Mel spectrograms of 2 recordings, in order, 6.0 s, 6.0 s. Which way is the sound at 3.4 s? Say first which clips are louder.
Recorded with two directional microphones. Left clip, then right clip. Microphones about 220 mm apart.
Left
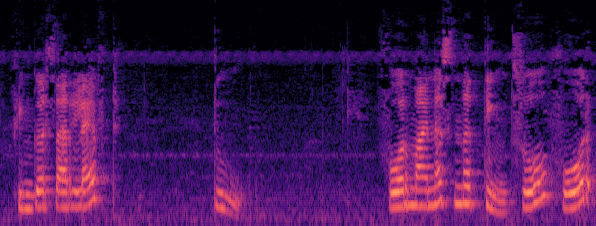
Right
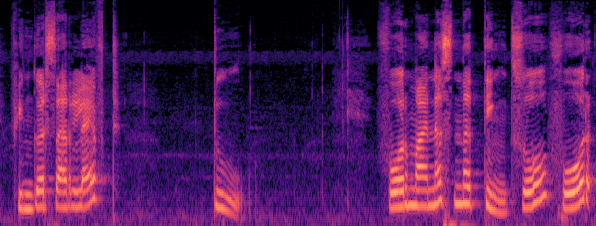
Right 8 dB; 50° right (ahead or behind).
